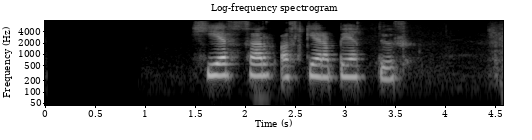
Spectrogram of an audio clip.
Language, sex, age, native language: Icelandic, male, 8, Icelandic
